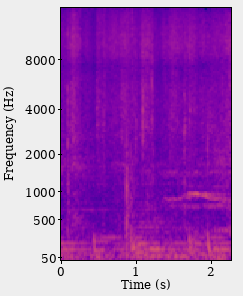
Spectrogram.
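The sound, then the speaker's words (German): Soft footsteps of people creeping crouched and quietly toward a front door: a few muffled steps over a low, steady background. “Wir laufen jetzt geduckt da erstmal rüber zur Haustür. Und zwar leise. Und los!”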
